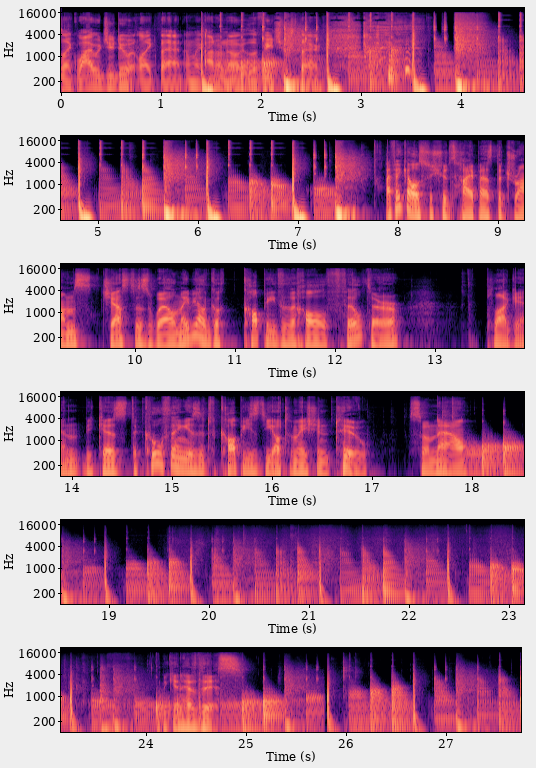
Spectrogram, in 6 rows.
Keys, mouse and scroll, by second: 0.1 click, 0.7 space, 2.4-3.5 drag, 5.1 click, 6.4 scroll up 1, 7.4 space, 7.6 scroll up 1, 8.5 click, 9.4 scroll down 1, 10.4 click, 11.4-11.8 scroll down 1, 12.2 right click, 13.1 click, 13.4 scroll up 2, 14.4 click, 15.1 right click, 16.4 click, 17.5 space, 24.2-25.5 scroll down 5, 25.5 ctrl+scroll up 1, 25.8 g, 26.1 scroll down 1, 26.9 ctrl+scroll down 1, 27.3 ctrl+scroll up 1.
